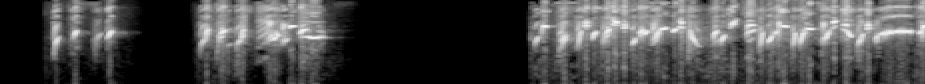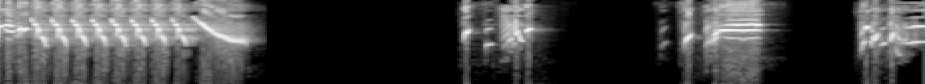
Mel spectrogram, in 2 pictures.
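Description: A goldfinch sings close by in quick bursts of twittering, trilling notes.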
